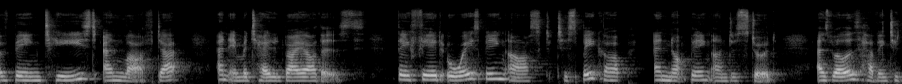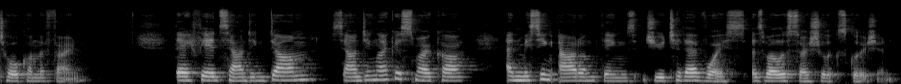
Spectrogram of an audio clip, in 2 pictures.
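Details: Adult woman speaking; normal speech.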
